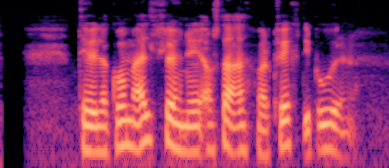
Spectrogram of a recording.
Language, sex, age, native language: Icelandic, male, 20-29, Icelandic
